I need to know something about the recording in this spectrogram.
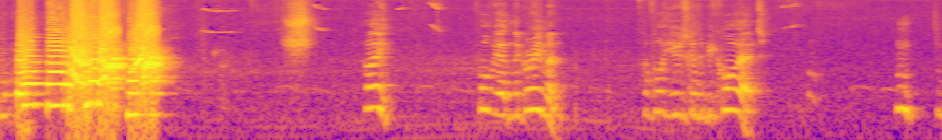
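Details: Pet Westiepoo named Teddy protesting saxophone practice: a brief burst of sax, then a run of wavering, bending yowls and whiny howls in short bursts, with pauses between and the owner's voice nearby.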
